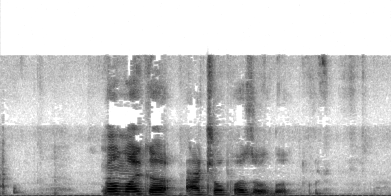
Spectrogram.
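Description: A young girl speaks nearby.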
